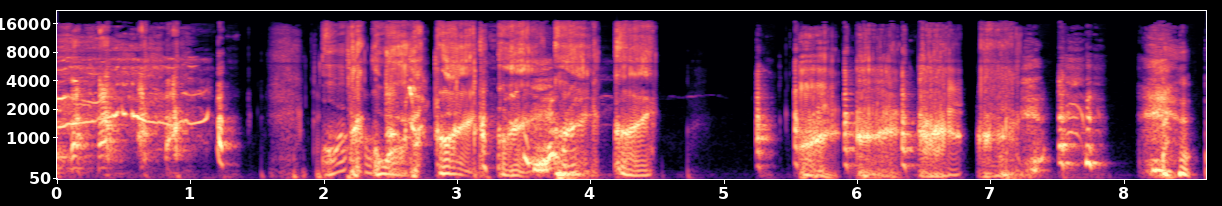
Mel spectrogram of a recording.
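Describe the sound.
Guttural throat sounds, grunts and throat clearing made by a person mimicking deep-throat ASMR, in choppy bursts separated by short pauses, mixed with snickering laughter.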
